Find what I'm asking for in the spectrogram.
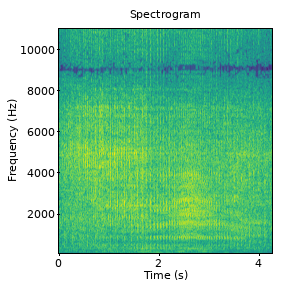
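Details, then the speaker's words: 2011 Range Rover Evoque 2.2 diesel with failed engine, revved with camera over the engine: rough, uneven loud clattering knock rising with revs; engine knock, cause not yet known. "right well you can probably hear it doesn't sound the best let me just give it a bit of a REV and I'll put my camera over the engine for"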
